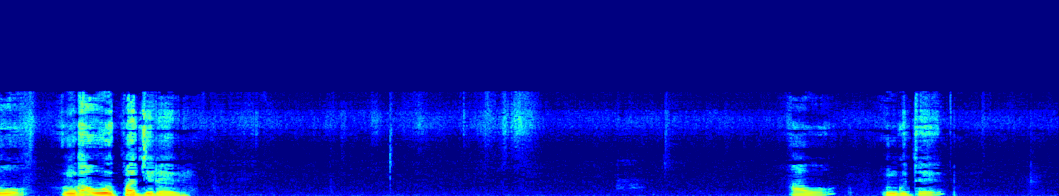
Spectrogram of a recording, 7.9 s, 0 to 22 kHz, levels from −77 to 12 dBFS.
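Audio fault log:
throughout, HE-AAC compression: heavy coding damage, with treble that is bright but synthetic and gritty on sibilants, and nothing above 11.8 kHz. The likely cause is spectral band replication copying lower bands upward so harmonics misalign at the crossover, which fits a bitrate around 16 kbps.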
